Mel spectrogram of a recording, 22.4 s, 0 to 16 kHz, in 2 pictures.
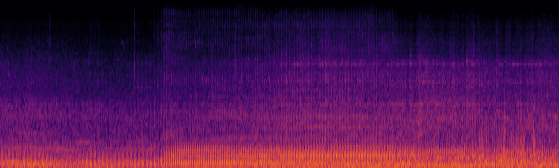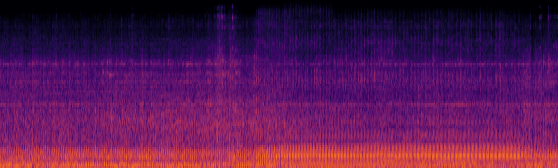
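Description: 2022 Honda Navi's small single-cylinder engine running as the bike is ridden. It pulls harder from about three seconds in, eases off after about eight seconds, and pulls hard again from about sixteen seconds, each time holding a steady note.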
